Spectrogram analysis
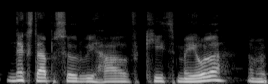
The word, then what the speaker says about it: Meola: So, for the next episode, we have Keith Miola. Am I pronouncing that right? Yeah, Keith Miola.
